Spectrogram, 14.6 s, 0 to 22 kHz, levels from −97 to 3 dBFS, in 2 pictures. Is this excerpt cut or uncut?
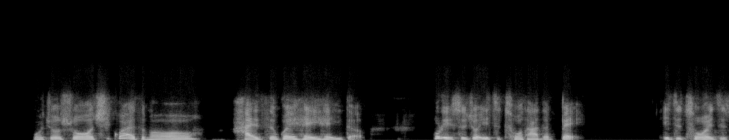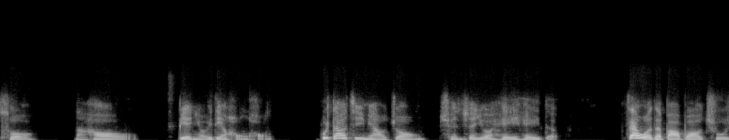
cut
